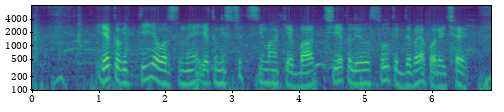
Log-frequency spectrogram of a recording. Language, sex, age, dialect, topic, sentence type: Maithili, male, 41-45, Eastern / Thethi, banking, statement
